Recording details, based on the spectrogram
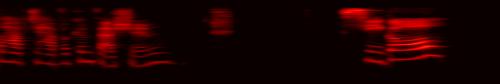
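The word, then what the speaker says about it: Sgaeyl: Seagull Zaden's dragon. I learned how to say it today. I have been calling her Smeaggle.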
